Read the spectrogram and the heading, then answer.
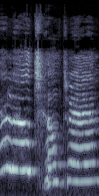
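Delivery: sugary sweet voice at a very high pitch. Someone in the hall greets the children, in a sweet voice. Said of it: "somebody said in a sweet voice".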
